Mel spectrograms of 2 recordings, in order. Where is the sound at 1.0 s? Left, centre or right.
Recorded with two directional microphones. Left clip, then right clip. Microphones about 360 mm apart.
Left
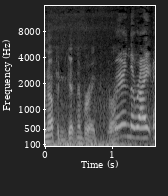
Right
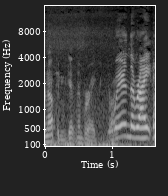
Right.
